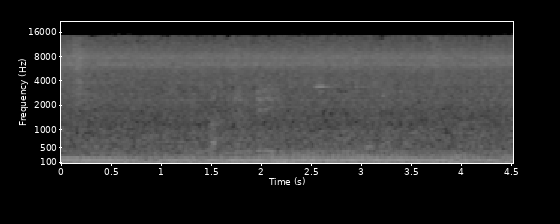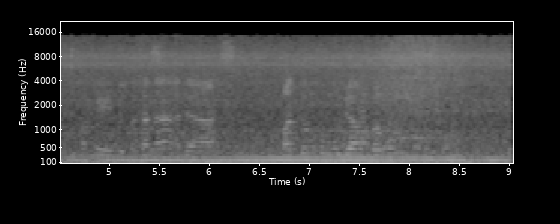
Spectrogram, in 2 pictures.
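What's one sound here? A bus engine hums steadily from inside the cabin.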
